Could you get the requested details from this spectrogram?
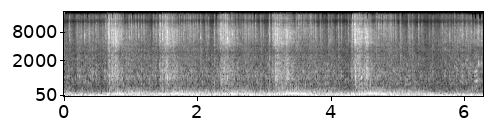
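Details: Big-block Mercury land yacht just fitted with DIY dual exhaust, 2.5-inch pipes from the manifolds, Thrush glasspacks and turndowns: a deep, loud burble rising and falling with throttle blips and picking up cleanly; healthy, louder than expected.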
